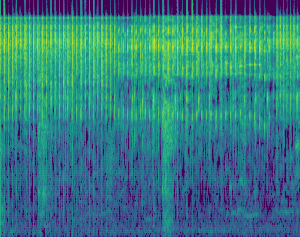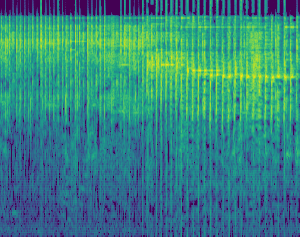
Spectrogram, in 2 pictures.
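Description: Fischer's lovebird giving its long 'ngekek' chatter: a rapid, unbroken run of shrill clicking notes, many a second, that grows louder and fuller about nine seconds in.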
